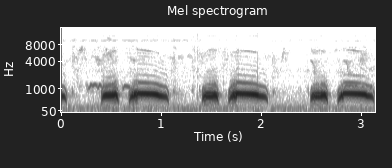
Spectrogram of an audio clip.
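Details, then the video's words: Spotted dove calling against a rival wild dove, answers exchanged one at a time: three mellow double coos about once a second, a short hoot then a longer slurred note dropping at its end. "เสียงนกเขาใหญ่ เจอนนกป่าเสียงเล็กคูดีคูสู้กันอยู่นานกว่าจะติดแลกกกันคนละทีทีีลุ้นมันเลย"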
